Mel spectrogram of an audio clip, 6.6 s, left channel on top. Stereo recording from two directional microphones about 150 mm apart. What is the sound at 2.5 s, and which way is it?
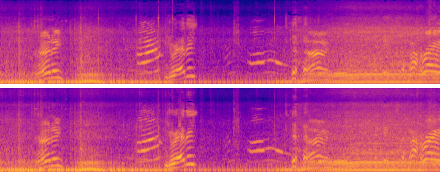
Speech, 90° right.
